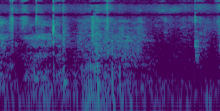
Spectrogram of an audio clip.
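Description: Near silence: room tone, with only a few faint soft ticks.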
